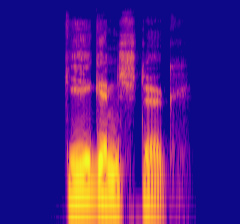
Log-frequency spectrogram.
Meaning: 1. counterpart 2. mate (other member of a matched pair of objects)
- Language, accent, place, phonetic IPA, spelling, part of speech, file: German, Germany, Berlin, [ˈɡeːɡn̩ˌʃtʏk], Gegenstück, noun, De-Gegenstück.ogg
